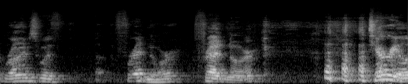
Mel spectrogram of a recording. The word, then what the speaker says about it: Therriault: times with fredor fredor Tero you say stereo but leave off the S did you know that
